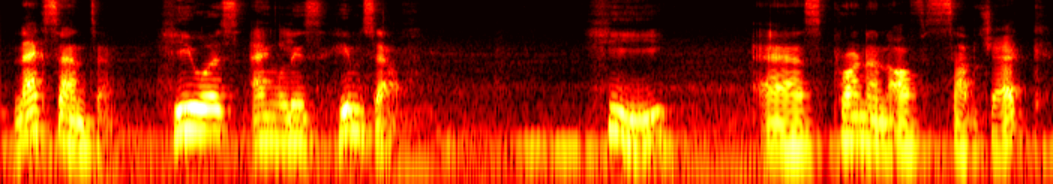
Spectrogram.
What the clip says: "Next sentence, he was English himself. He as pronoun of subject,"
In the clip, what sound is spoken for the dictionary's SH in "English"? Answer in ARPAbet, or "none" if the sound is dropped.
S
